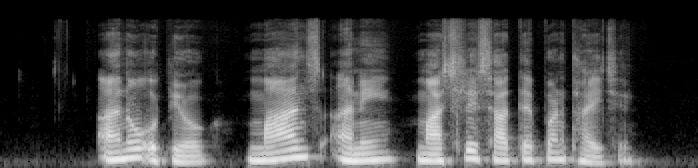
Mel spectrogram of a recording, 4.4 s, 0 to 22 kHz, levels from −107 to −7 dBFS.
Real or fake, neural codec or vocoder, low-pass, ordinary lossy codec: fake; codec, 44.1 kHz, 7.8 kbps, Pupu-Codec; 14.4 kHz; none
